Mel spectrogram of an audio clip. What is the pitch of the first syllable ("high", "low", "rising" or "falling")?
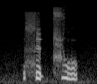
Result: high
